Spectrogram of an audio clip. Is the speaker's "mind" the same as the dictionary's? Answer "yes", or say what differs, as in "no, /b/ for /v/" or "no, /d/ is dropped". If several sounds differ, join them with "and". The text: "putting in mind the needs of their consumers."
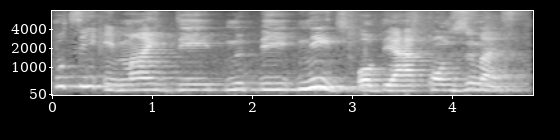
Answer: no, /n/ is dropped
